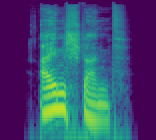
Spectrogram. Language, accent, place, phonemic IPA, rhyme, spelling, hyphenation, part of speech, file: German, Germany, Berlin, /ˈaɪ̯nˌʃtant/, -ant, Einstand, Ein‧stand, noun, De-Einstand.ogg
- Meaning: 1. first day, start at a new job or position, debut 2. a small party with food and drink traditionally organized by an employee during their first days at work 3. deuce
